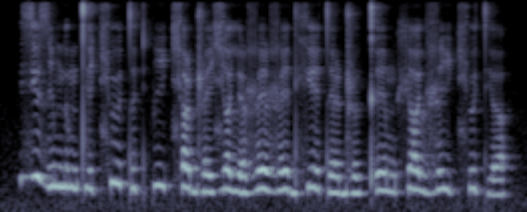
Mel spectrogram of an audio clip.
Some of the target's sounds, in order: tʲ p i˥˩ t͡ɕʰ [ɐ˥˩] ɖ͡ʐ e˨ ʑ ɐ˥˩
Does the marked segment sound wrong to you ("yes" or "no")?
no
